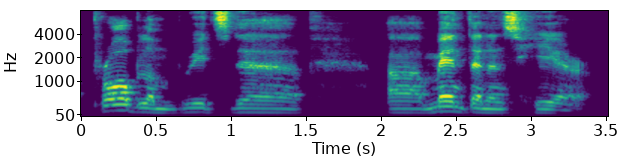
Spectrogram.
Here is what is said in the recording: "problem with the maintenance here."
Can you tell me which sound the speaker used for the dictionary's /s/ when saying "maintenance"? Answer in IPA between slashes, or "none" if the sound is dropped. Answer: /s/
